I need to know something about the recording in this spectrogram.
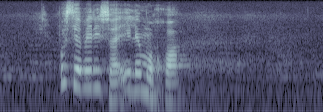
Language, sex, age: Southern Sotho, male, 21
